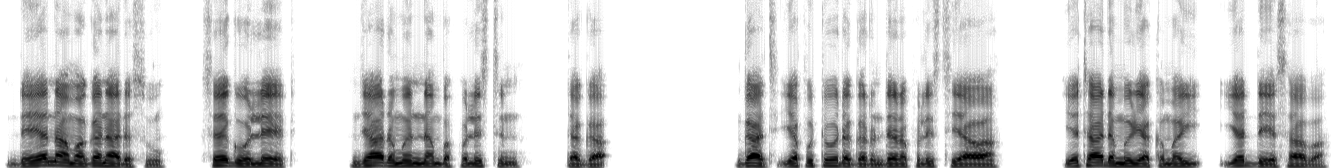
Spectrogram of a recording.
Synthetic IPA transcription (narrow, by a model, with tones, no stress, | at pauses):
daː˨jɐ˦naː˨mɐ˨ɡɐ˦naː˨da˨su˦ | sa˦jɡoː˨le˦ɛ˨t | d͡ʒaː˦ɾɪ˨mʊ˦nːɐ˦mba˨ɸɪ˦lɪ˦stɪ˨n | d̥ɐ˨ɡa˨ | ɡa˦˨tjaː˦ɸɪ˦toː˦dɐ˨ɡa˨ɾʊ˨ndɐ˦nɐ˦ɸɪ˦lɪ˦stɪ˦jaː˦waː˦ | jaː˦taː˦da˨mʊ˦ɽjaː˨kɐ˨mɐ˦rjɐ˦dːa˨ja˦saː˦ba˨ʔ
